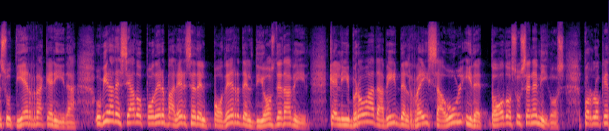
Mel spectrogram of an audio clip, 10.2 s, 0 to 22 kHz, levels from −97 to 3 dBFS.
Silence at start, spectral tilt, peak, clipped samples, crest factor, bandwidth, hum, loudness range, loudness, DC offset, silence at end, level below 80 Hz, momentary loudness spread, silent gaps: 0 s; -5 dB/octave; -4 dBFS; under 0.1%; 16 dB; 12 kHz; none; 1 LU; -20 LUFS; under 0.1%; 0 s; -60 dBFS; 6 LU; none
